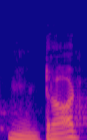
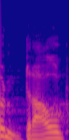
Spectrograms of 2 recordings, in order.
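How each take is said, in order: First: "ड्रॉट" with one open "aw" vowel; pronunciation contrast. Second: "ड्राउट" with a gliding "au" vowel; pronunciation contrast. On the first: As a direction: say "ड्रॉट" as drawt, without a glide. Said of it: "इसको ड्रॉट पढ़ते हैं". ("ड्रॉट" में खुला "ऑ" स्वर) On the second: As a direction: say "ड्राउट" as draa-ut, rhyming with "out". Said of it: "इसको ड्राउट पढ़ते हैं". ("ड्राउट" में "आउ" स्वर) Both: Shown as a demonstration.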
